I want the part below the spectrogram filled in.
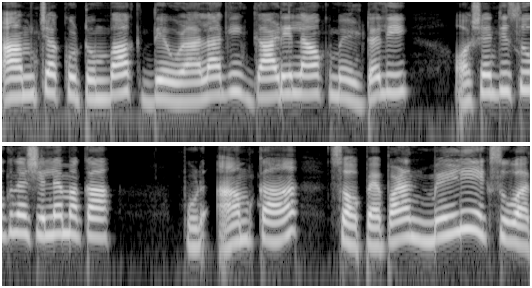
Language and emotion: Goan Konkani, surprised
